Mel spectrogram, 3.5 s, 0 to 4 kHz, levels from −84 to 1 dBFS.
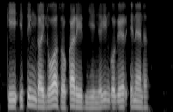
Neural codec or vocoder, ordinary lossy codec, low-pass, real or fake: none; none; 3.6 kHz; real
